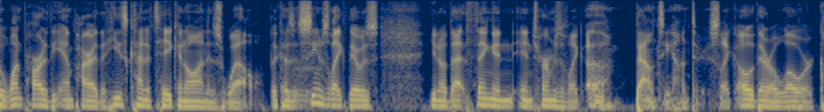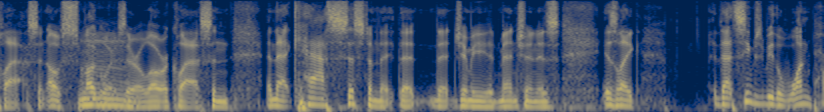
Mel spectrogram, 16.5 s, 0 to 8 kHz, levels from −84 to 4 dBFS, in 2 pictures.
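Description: Speech, no technical faults found.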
